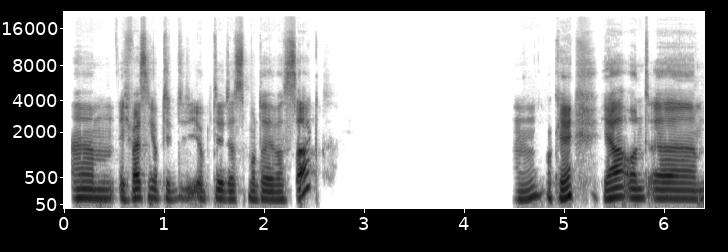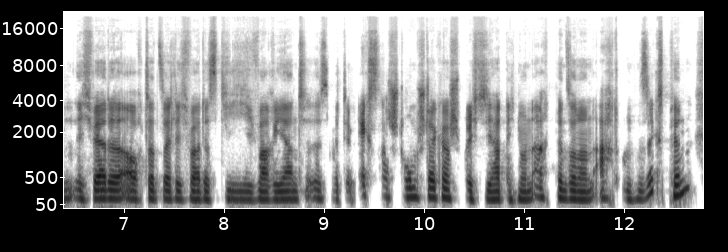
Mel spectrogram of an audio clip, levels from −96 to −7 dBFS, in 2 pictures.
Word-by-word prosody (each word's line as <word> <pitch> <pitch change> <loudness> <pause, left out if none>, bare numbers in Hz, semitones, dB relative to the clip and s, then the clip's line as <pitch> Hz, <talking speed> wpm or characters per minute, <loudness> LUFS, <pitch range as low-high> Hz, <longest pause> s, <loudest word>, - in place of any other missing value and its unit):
Ähm, 140 -1 +1
ich 130 -2 -3
weiß 145 +1 +5
nicht, 150 - 0
ob 135 - -5
dir 130 - -3
die 140 +1 -4
ob 125 - -5
dir 135 - +2
das 125 -1 -3
Modell 125 -1 +1
was 120 -1 -2
sagt? - - +2 1.8
Mhm, 130 +9 -2
okay. 145 +3 +5 0.3
Ja 145 +4 +7
und, 145 -2 +1
ähm, 135 -1 +3
ich 130 -4 -5
werde 135 -1 +5
auch 125 -1 +1
tatsächlich, 130 -1 -2
weil 125 -1 +2
das 120 -2 -3
die 120 -2 -5
Variante 125 +2 0
ist 135 -1 -6
mit 120 - -11
dem - - -10
extra 180 -1 -3
Stromstecker, 150 -1 -1
sprich, 130 -2 -4
sie 120 - -2
hat 125 - +1
nicht 120 - -9
nur 120 -2 -1
'n 125 - -4
8- 150 -2 -5
Pin, 145 - 0
sondern 125 -2 +1
'n - - -14
8- - - -4
und 125 -1 -8
'n - - -5
6- - - -4
Pin 190 +10 0
130 Hz, 215 wpm, -23 LUFS, 125-140 Hz, 1.8 s, Ja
